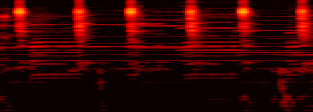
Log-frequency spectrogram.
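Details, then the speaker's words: French antique table clock being set in beat by listening through a funnel while shifting its position. Crisp, evenly spaced ticks about three per second with matching tick and tock; now running in beat. "these movements stick softly so I use a funnel to hear it better this doesn't sound good this is better and wrong again yes this sounds good"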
